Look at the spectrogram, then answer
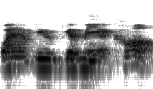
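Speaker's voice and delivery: put-on whispering voice. Retelling a goodbye after dinner where she leaned over: imitating a whisper. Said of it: "leans over and whispers".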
